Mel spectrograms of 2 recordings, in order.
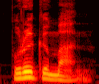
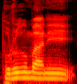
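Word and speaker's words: Brueggemann: 거기서 이제 그 제가 한참 공부하던 시절에 그때 현역으로 그 구약을 가르치던 그 부르그만 이게 참 발음이 어려워요. Bruggegemann. 부르그만으로 부르는 것이 맞는 것 같은데.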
